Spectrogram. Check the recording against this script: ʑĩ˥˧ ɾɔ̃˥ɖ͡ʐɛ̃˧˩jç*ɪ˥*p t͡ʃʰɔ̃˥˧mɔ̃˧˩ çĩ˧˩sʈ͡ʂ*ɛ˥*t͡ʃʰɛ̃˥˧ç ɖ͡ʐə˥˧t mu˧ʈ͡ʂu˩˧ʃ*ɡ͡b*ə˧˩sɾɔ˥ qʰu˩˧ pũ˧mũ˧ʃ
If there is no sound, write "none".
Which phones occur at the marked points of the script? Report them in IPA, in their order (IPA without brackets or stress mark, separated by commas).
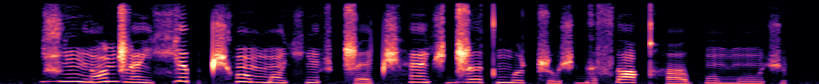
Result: ɛ˥, ɛ˩˧, ɡ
